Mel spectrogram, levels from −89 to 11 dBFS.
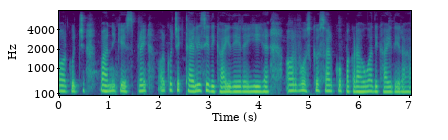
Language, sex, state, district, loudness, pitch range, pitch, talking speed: Hindi, female, Bihar, Vaishali, -15 LUFS, 175-205 Hz, 190 Hz, 210 wpm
